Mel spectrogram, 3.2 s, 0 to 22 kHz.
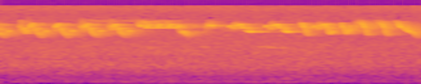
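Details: Greenish warbler singing in Praha-Hodkovičky, Prague, on 10 June 2016: a continuous run of quick, high, sharply down-slurred notes strung into a hurried jumbled phrase, somewhat distant against steady background hiss.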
